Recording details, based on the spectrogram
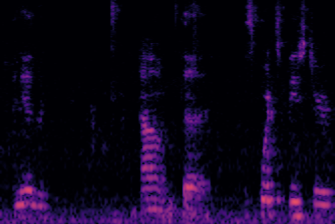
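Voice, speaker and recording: A woman speaks quietly at a very deep, low pitch, with audible room echo and noticeable background noise. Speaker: PTO treasurer. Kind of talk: meeting report. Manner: fast.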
